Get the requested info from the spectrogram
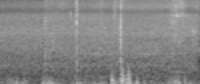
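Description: Outdoor wind noise: an uneven hiss with a few low gusts buffeting the phone's microphone.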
